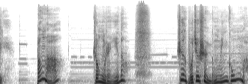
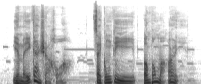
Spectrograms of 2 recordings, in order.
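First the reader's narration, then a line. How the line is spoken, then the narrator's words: Cold, mocking, flat. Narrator (Chinese): 李炫嘴角露出一丝冷嘲，淡淡的说道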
